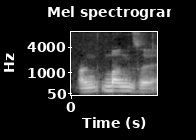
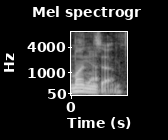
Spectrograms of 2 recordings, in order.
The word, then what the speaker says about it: Mengzi: Is that how you pronounce it? Mencius, yeah. Mencius. Mengzi in Chinese. Mengzi.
